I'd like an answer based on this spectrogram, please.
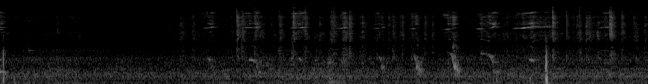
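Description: Young pet rats lapping soy baby formula from a glass bowl: faint, quick wet clicks and ticks that grow busier from about two seconds in, with one sharper tap near the end.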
